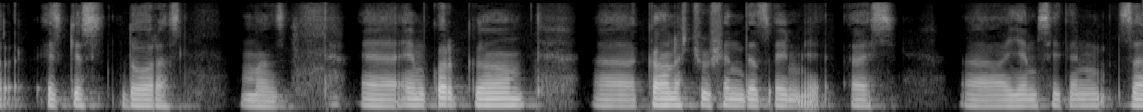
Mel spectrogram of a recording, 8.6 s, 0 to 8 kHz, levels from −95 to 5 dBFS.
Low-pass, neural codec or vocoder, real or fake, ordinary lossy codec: 7.2 kHz; codec, 16 kHz, 6 kbps, DAC; fake; MP3, 48 kbps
